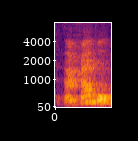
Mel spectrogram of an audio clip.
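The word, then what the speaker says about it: أحد: Qul huallahu ahad. Allahu akbar. Alangkah salah itu baca itu. Ahad tidak berpanjang ahad.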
